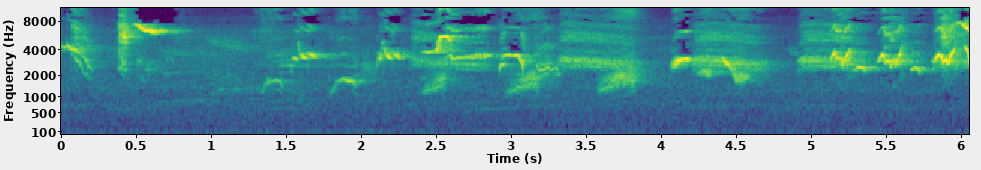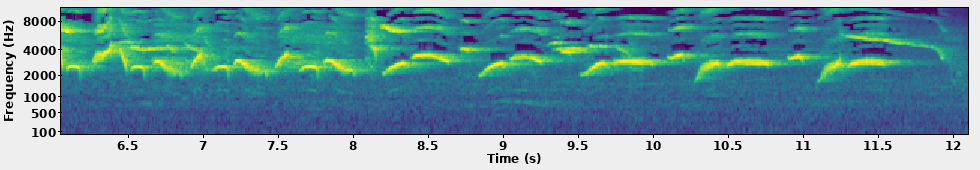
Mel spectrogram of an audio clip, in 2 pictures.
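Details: Caged oriental magpie-robin hung in a favoured spot for song training, kept since 29 July 2020 and recorded 22 March 2021; a long, lively stream of varied whistles and chattering notes that speeds up mid-song.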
